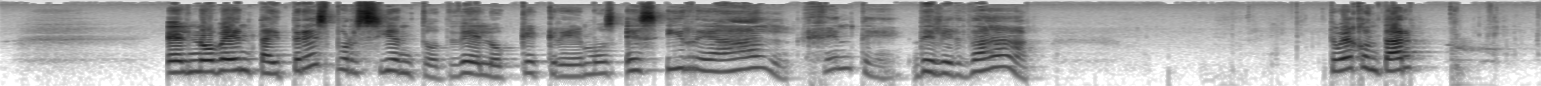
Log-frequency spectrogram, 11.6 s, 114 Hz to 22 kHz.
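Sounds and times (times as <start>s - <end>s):
speech: 1.3s - 7.8s, 10.0s - 11.0s
dog barking: 10.8s - 11.4s.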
